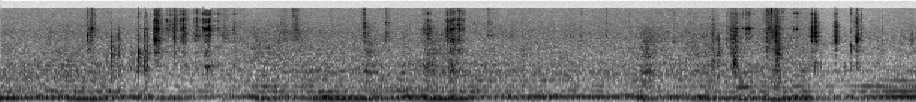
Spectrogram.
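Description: Light, scattered metallic clicks and clinks of a screwdriver working on the small metal parts of a model aircraft engine, over background music with steady low notes.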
